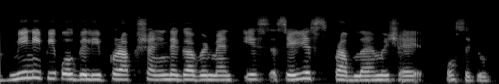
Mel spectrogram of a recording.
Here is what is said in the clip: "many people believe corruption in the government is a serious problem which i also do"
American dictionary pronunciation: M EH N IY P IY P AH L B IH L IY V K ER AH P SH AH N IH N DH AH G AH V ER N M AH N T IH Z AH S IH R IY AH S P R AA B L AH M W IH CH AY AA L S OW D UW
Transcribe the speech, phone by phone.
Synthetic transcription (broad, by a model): M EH N IY P IY P AH L B IH L IY V K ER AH P SH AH N IH N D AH G AH V ER N M AH N T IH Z AH S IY R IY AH S P R AA B L AH M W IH CH AY AA L S OW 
